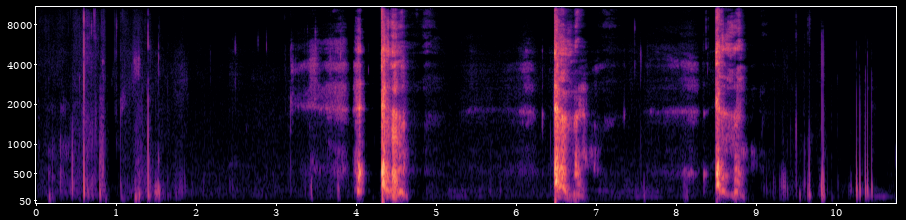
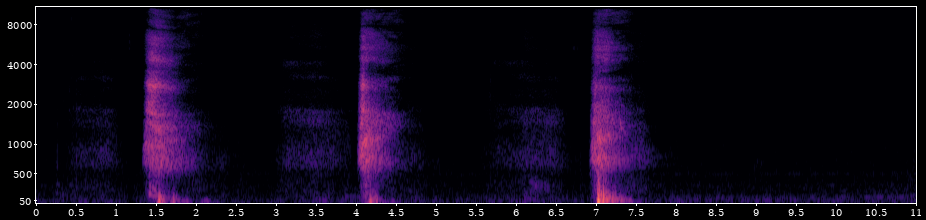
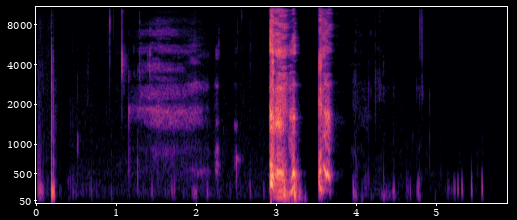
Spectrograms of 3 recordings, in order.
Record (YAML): three_cough_length: 10.8 s
three_cough_amplitude: 32768
three_cough_signal_mean_std_ratio: 0.19
exhalation_length: 11.0 s
exhalation_amplitude: 6310
exhalation_signal_mean_std_ratio: 0.22
cough_length: 5.9 s
cough_amplitude: 32768
cough_signal_mean_std_ratio: 0.22
survey_phase: alpha (2021-03-01 to 2021-08-12)
age: 65+
gender: Female
wearing_mask: 'No'
symptom_cough_any: true
symptom_shortness_of_breath: true
symptom_fatigue: true
symptom_headache: true
symptom_change_to_sense_of_smell_or_taste: true
symptom_loss_of_taste: true
smoker_status: Current smoker (11 or more cigarettes per day)
respiratory_condition_asthma: true
respiratory_condition_other: false
recruitment_source: REACT
submission_delay: 2 days
covid_test_result: Negative
covid_test_method: RT-qPCR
